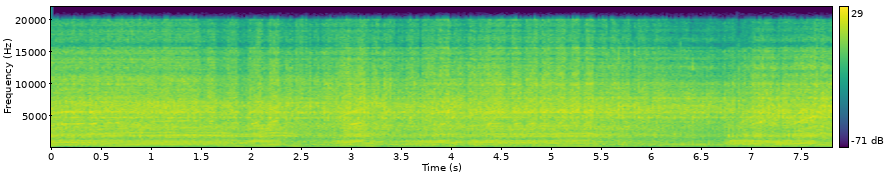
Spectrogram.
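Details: 2008 Poulan Pro PP25E 25cc straight-shaft trimmer, abused, with misrouted fuel lines and a clogged carb screen, running again: high buzzy two-stroke revs up and falls back several times but runs cleanly; smoking off garbage, still needs carb adjustment.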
